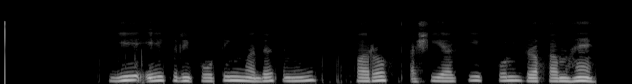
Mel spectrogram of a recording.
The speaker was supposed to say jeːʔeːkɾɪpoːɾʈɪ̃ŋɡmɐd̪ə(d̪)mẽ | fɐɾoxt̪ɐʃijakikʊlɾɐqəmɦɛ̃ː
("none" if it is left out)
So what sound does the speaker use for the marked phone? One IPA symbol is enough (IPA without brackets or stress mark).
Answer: d̪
